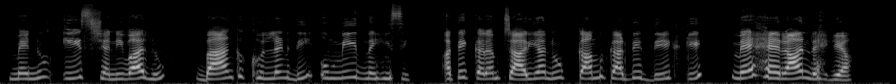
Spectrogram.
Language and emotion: Punjabi, surprised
